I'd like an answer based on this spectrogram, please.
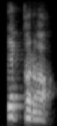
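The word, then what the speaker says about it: اقرأ: the alif which comes, if it comes in the beginning of the sentence, it's pronounced iqra. But here, this alif now is coming in the middle of the sentence. That's why this alif of the imperative becomes silent.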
